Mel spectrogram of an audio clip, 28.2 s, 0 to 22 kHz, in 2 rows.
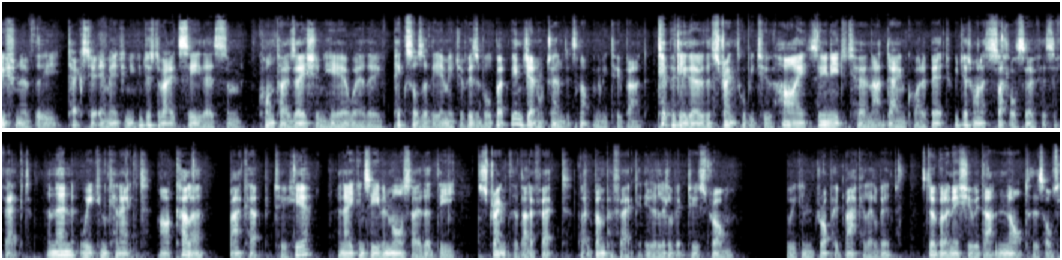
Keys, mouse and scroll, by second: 6.6 scroll down 1, 9.1 middle click, 9.8-10.9 scroll up 1, 10.9 click, 14.3 scroll down 1, 14.6 middle click, 16.7 click, 18.4 scroll up 1, 20.7 shift+middle click, 22.1-22.7 scroll up 1, 26.1 shift+middle click, 27.4 middle click.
